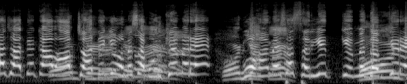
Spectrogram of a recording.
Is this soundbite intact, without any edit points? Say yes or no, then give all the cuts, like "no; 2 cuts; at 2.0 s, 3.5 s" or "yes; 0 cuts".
yes; 0 cuts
